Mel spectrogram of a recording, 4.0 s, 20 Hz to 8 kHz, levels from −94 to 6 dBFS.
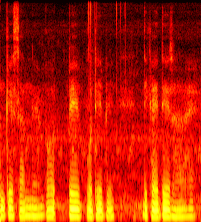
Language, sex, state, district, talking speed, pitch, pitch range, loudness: Hindi, male, Arunachal Pradesh, Lower Dibang Valley, 150 wpm, 100 Hz, 95-105 Hz, -18 LUFS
